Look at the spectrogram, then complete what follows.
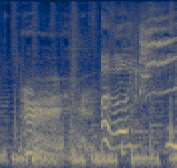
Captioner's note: growl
